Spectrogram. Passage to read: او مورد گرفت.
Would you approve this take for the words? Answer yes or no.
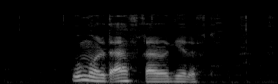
no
